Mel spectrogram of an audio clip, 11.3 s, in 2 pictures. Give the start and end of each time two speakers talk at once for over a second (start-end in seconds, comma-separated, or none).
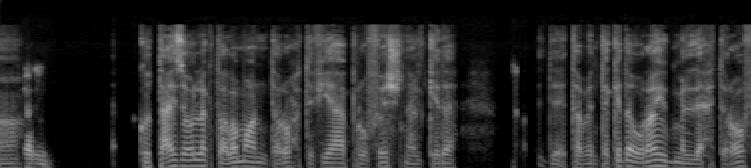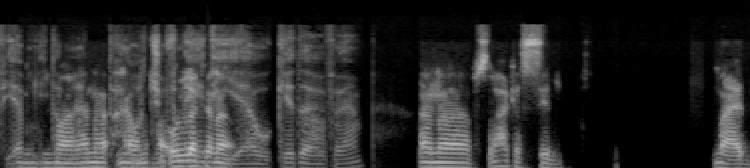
5.8-7.4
